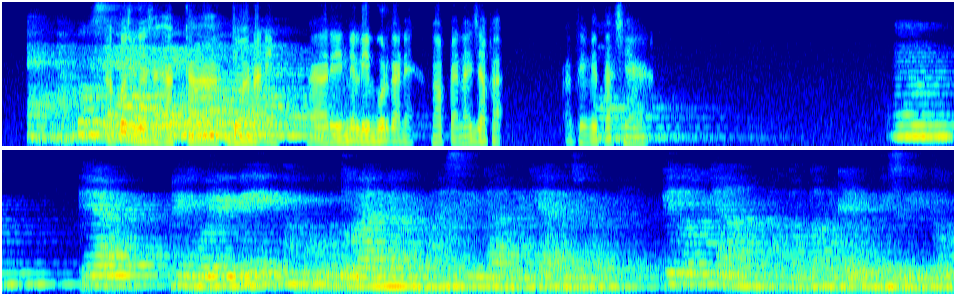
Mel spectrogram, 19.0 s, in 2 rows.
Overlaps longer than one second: present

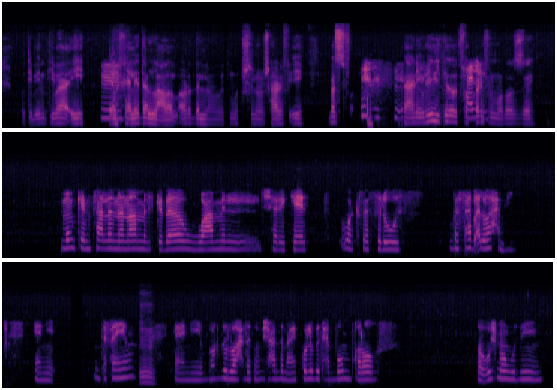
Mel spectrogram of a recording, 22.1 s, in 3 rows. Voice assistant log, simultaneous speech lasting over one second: none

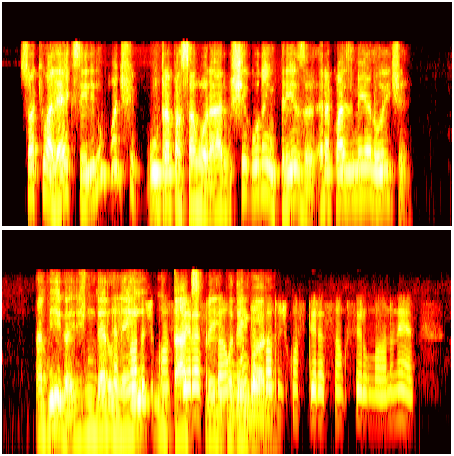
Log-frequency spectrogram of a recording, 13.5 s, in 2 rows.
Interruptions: present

